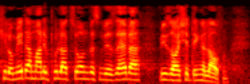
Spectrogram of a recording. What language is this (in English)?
German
